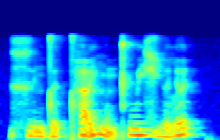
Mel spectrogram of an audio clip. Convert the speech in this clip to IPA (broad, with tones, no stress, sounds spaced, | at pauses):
x ɨ˨˩ n t̪ ə˨˩ t̚ t̪ʰ a̰˧˥ j ŋ ə̰˧˨ m t̪ʰ u˧ j ɣ i˨˩ ə̯ l ə˦˥ t̚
